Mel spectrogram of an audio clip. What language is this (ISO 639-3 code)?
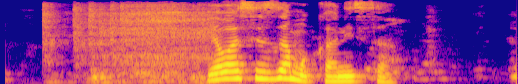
lug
